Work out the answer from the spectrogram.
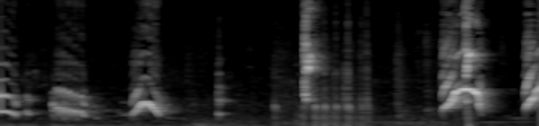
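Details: Male cockatiel singing excitedly to encourage mating: a few looping, warbling whistles separated by pauses, a harsh scratchy burst mid-way, then a loud rising whistle.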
